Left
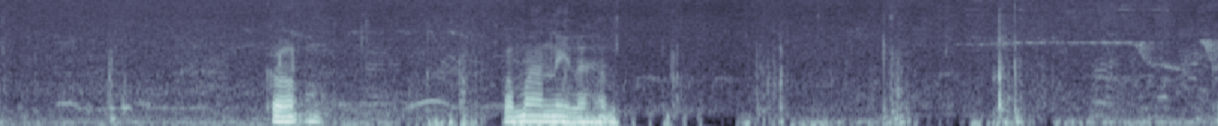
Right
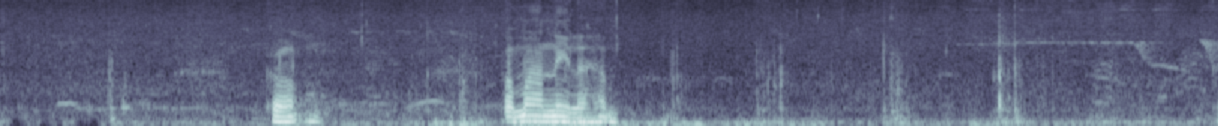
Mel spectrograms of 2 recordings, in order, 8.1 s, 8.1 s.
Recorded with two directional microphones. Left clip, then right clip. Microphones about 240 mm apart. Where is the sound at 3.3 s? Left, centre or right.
Right.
